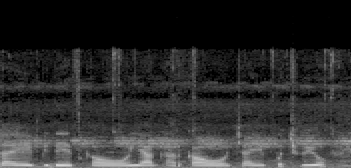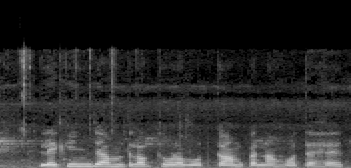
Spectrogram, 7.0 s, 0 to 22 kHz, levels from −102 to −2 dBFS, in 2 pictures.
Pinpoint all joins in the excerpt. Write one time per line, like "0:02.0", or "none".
none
